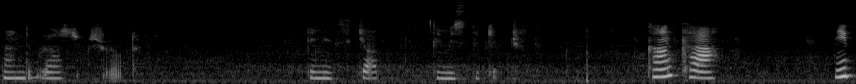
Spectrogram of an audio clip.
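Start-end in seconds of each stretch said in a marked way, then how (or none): 0.0-5.3 fast, hushed whisper. Acted. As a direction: whisper it so nobody hears. Sneaks to sit down. (hızlı fısıltı)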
